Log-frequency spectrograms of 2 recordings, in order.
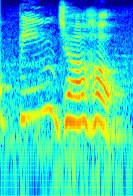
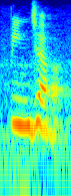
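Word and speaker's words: पिञ्जः: Almost आपने देखे होंगे बहुत सारे वर्ड में पीछे दो डॉट है, जिसका प्रोनाउंसिएशन क्या हो रहा है, ह जैसा, यानी कि उसको संस्कृत में विसर्ग कहा जाता है, विसर्ग। उसका प्रोनाउंसिएशन कैसे करेंगे, तो पिंजह, पिंजह।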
